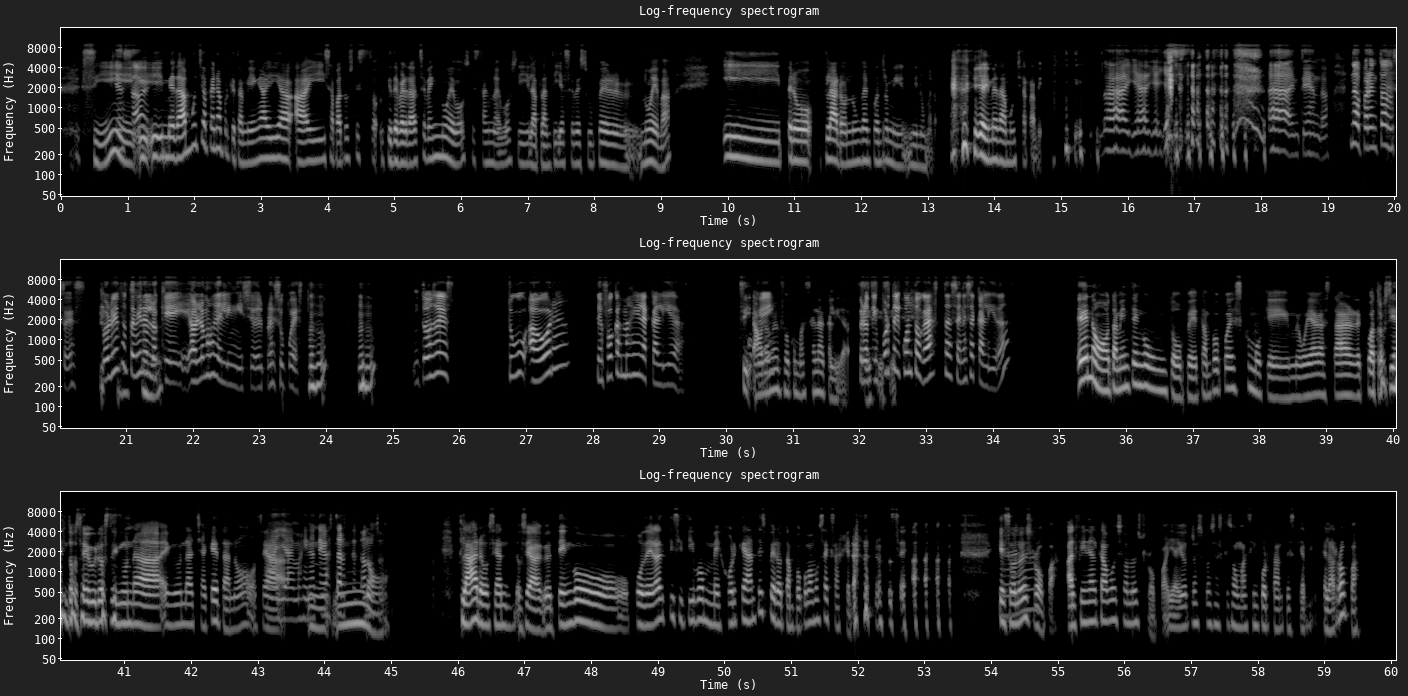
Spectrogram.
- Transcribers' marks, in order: laugh; throat clearing; laughing while speaking: "cuatrocientos euros"; tapping; laughing while speaking: "o sea"
- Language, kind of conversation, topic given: Spanish, podcast, ¿Prefieres comprar ropa nueva o buscarla en tiendas de segunda mano?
